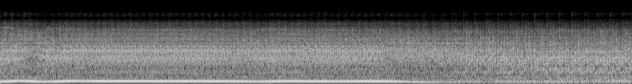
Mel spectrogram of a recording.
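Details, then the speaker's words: 1976 Ford F250 swapped to a Detroit Diesel 453T, sitting since 1996, first start: a steady, even idle with a strong low hum that settles slightly lower. It runs nicely and is not very smoky, though oil pressure reads low. "well at least it runs oh smells good and it runs like really nice actually it's I'm shocked it's not like super Smoky like runs"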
